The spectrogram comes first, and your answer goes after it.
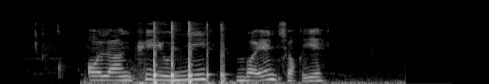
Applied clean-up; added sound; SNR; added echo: none; Tap; -1 dB; none.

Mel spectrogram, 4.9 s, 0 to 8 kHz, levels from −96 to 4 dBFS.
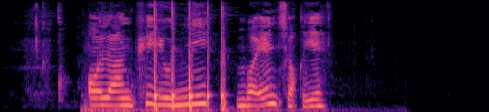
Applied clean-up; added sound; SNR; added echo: neural mask model RNNoise.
